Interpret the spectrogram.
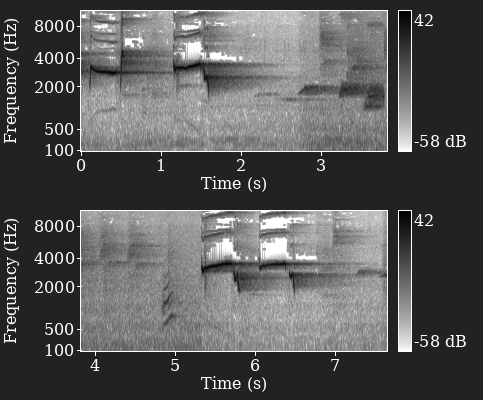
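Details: White-rumped shama song of bright descending whistles at the start and end. A rougher, lower stretch of notes sits in the middle, over a soft background hiss.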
